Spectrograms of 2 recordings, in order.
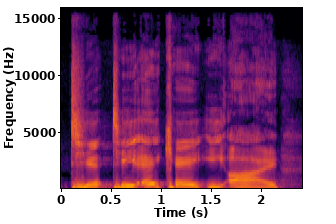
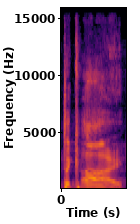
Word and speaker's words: Takei: T-A-K-E-I, they say Takei. Because they see the I. That's an American thing. You just follow the last vowel, right? Takei. And George will always say, it's Takei, rhymes with gay.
